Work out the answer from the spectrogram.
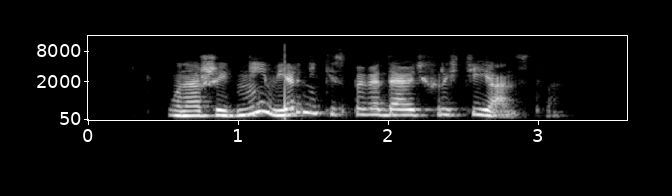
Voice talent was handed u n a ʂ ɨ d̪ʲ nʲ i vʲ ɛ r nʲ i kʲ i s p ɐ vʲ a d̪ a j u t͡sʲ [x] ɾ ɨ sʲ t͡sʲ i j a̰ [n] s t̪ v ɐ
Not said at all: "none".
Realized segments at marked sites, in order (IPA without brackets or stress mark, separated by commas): x, n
